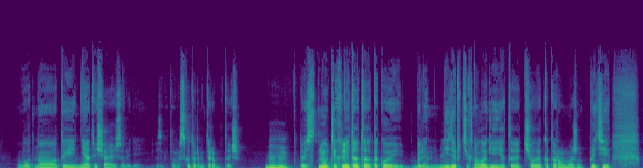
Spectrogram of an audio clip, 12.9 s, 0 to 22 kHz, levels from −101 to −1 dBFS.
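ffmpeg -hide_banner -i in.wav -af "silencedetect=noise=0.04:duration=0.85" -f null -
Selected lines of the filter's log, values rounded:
silence_start: 2.23
silence_end: 3.62 | silence_duration: 1.38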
